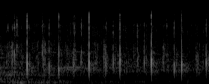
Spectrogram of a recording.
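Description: Faint, scattered handclaps from a crowd: irregular sharp claps, a few a second, dying away.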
